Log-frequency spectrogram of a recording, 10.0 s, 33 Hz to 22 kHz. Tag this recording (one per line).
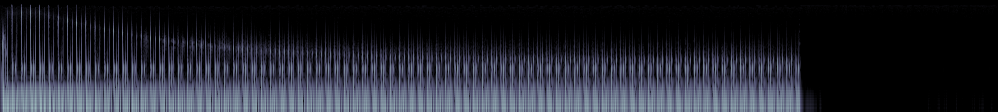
deckardsdream
synthetizer
single-note
midi-note-2
analogue
multisample
midi-velocity-90
D-1
cs80
synth
ddrm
